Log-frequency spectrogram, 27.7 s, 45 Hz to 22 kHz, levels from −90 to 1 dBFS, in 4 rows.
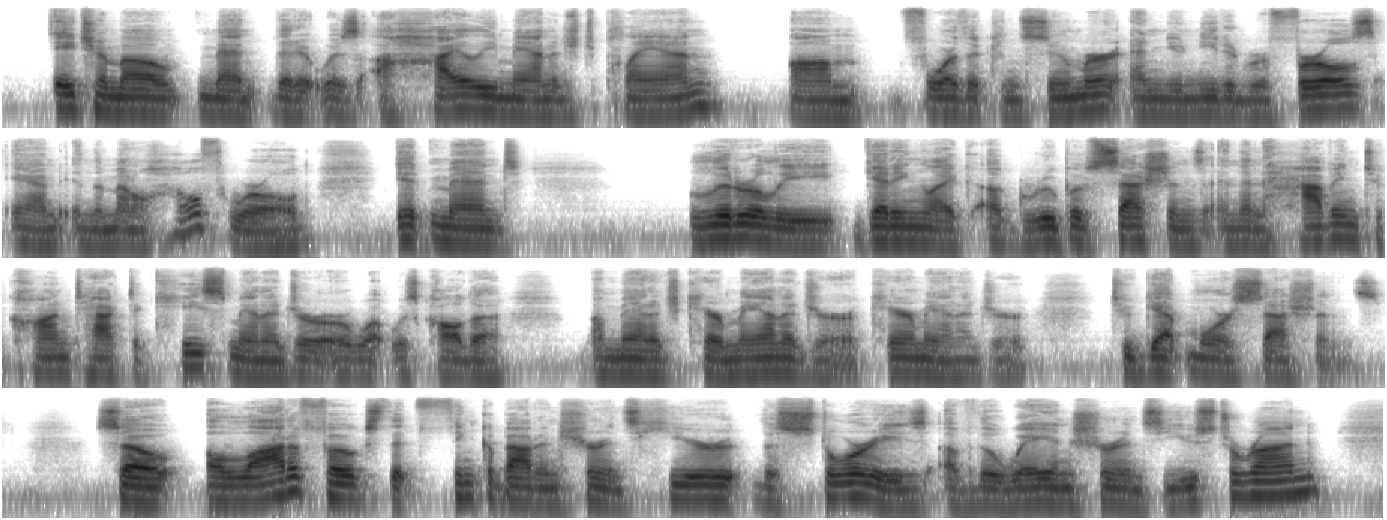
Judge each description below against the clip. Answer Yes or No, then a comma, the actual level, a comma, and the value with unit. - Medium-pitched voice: No, low, 100 Hz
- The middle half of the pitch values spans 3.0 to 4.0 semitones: Yes, average, 3.4 semitones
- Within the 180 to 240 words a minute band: No, average, 165 wpm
